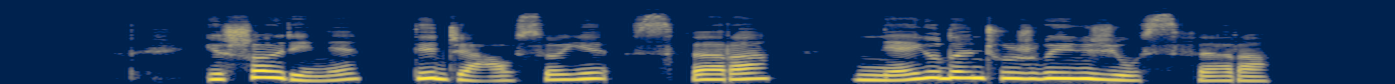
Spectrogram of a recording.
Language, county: Lithuanian, Vilnius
